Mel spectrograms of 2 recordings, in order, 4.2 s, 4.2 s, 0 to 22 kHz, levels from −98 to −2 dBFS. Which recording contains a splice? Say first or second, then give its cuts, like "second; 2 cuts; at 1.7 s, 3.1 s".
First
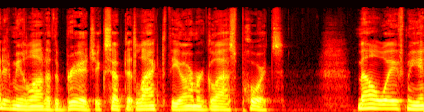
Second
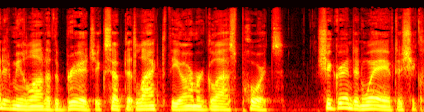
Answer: second; 1 cut; at 3.0 s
